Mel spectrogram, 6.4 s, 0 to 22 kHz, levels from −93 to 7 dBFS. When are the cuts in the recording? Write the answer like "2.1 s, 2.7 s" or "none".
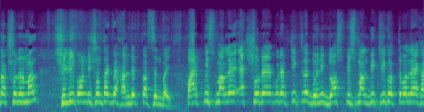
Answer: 2.7 s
